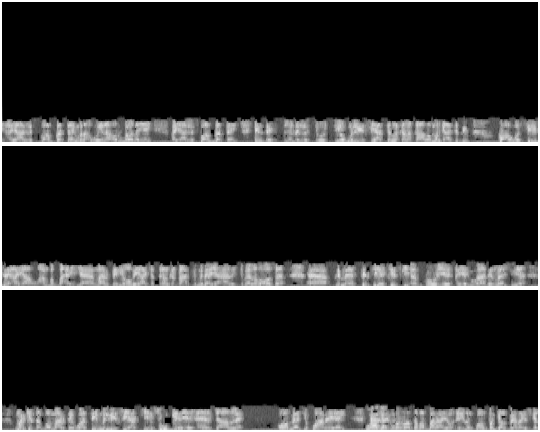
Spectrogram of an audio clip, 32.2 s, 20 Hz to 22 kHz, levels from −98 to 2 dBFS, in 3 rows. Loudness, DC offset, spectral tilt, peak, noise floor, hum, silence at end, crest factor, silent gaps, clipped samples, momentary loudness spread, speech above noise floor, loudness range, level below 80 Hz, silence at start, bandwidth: -20 LUFS; under 0.1%; -6 dB/octave; -2 dBFS; -47 dBFS; none; 0 s; 20 dB; none; under 0.1%; 7 LU; 25 dB; 2 LU; -48 dBFS; 0 s; 4 kHz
